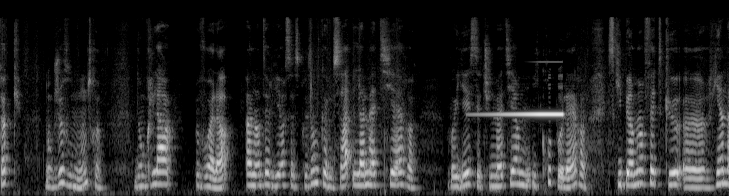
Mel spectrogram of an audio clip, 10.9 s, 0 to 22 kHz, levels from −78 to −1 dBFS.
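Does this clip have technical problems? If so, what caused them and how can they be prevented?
Yes. A 2 kHz loudspeaker feedback squeal swells over about a second from 6.99 s to 8.48 s, ending roughly 10 dB above the sound, because microphone and speaker formed a runaway loop. Moving the microphone away from the speaker, lowering gain, or notching 2 kHz prevents it.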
